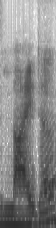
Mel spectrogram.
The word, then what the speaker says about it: leider: Be careful with the pronunciation of T and D. They're quite close in terms of mouth position, yeah? Because leider means unfortunately, yeah? It's very important to say leiter, leiter.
